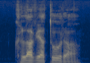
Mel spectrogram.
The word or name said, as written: keyboard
